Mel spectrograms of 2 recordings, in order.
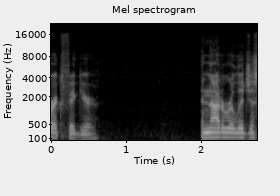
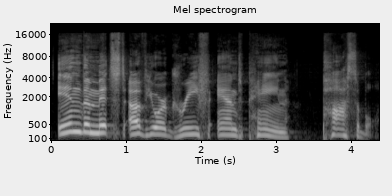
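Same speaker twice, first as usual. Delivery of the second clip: slow, loud and higher, pressing each phrase; full-force preaching; 6 semitones higher, 8 dB louder, slower than usual. Real, not acted. Preacher urging grieving listeners, slow loud fervent appeal. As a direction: drive it home with rising fervor.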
